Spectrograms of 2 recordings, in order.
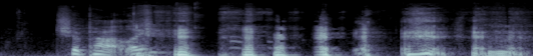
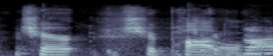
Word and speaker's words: Chipotle: what it's like Chipotle the only proper way to pronounce Chipotle is pronouncing it like Aristotle Chipotle Chipotle okay are we ready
